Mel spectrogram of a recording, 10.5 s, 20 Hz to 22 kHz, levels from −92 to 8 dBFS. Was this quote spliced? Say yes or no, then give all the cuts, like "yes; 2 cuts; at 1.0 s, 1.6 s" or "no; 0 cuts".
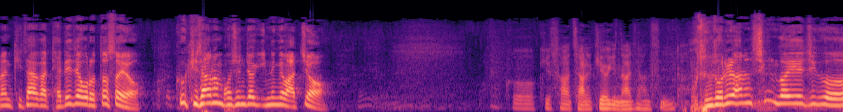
no; 0 cuts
